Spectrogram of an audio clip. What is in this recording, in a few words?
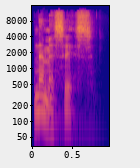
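"nemesis", British English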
